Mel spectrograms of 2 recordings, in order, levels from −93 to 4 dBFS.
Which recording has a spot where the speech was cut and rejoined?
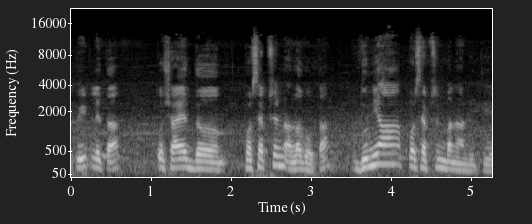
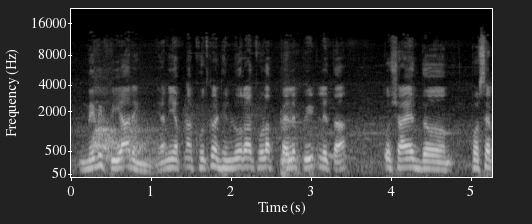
first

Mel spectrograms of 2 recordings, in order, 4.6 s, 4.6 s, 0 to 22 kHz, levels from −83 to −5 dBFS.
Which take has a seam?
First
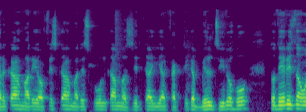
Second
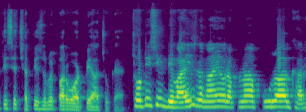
second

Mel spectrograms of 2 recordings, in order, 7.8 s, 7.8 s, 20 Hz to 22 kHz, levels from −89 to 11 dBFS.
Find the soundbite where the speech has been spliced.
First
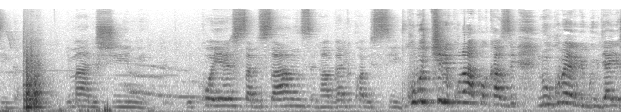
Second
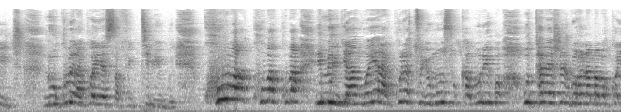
first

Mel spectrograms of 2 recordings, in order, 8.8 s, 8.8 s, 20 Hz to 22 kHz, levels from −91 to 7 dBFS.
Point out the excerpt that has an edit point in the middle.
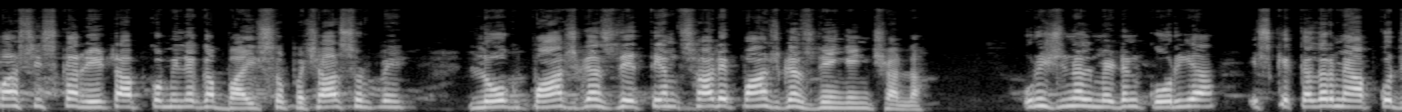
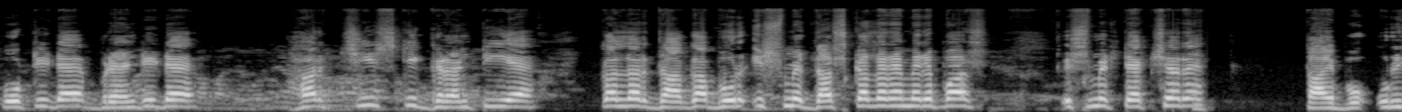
second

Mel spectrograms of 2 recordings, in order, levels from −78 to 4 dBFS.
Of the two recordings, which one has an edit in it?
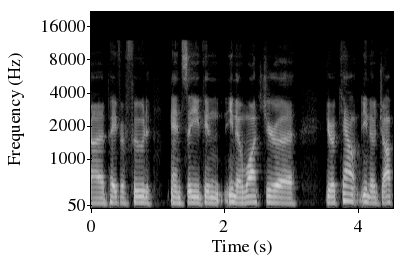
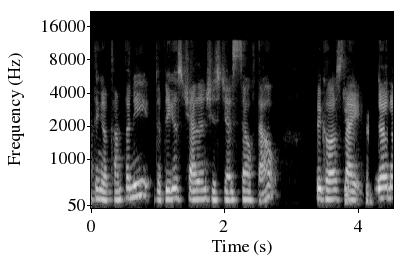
second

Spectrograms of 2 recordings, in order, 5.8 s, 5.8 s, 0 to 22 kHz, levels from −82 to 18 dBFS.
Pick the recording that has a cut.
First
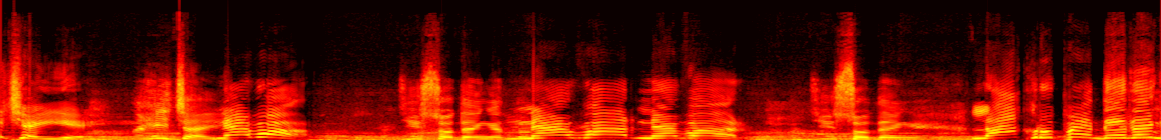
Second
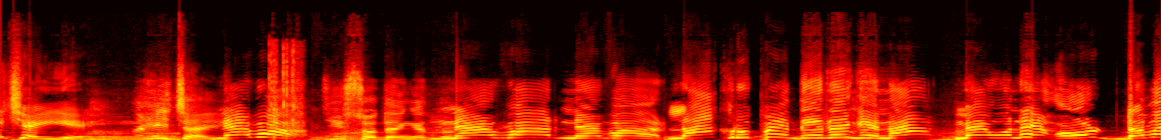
second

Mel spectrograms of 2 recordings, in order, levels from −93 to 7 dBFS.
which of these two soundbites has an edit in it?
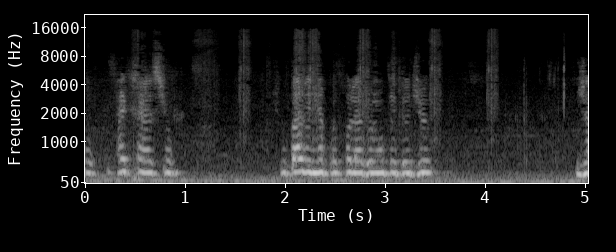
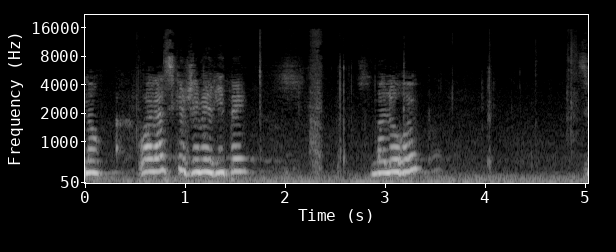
first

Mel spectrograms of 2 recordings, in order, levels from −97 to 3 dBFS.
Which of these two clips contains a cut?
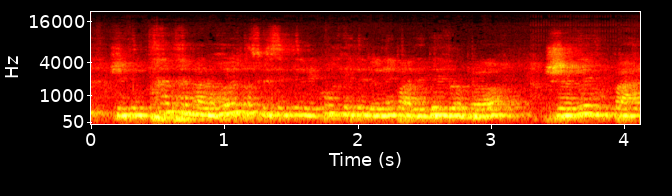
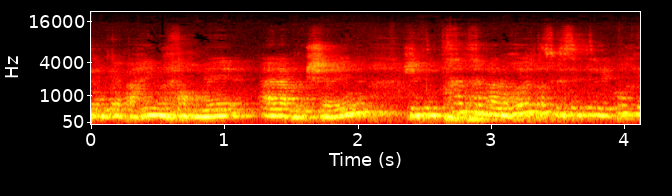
first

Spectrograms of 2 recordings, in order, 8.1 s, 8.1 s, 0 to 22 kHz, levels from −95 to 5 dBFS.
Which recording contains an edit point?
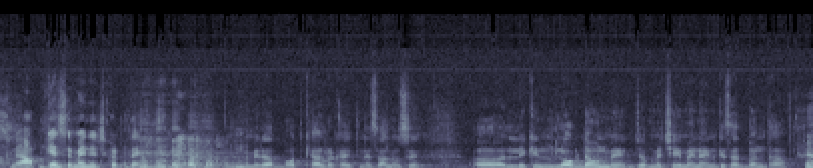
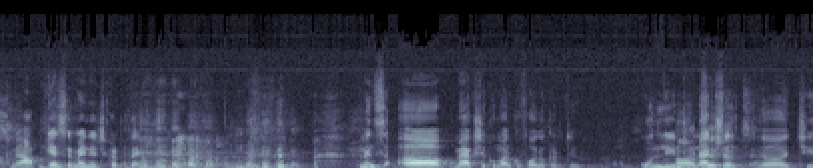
first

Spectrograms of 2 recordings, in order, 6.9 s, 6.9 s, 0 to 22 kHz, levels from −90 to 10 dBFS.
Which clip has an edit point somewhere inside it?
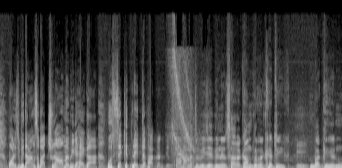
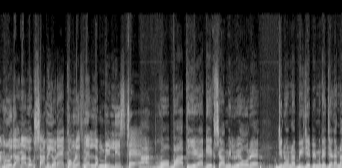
first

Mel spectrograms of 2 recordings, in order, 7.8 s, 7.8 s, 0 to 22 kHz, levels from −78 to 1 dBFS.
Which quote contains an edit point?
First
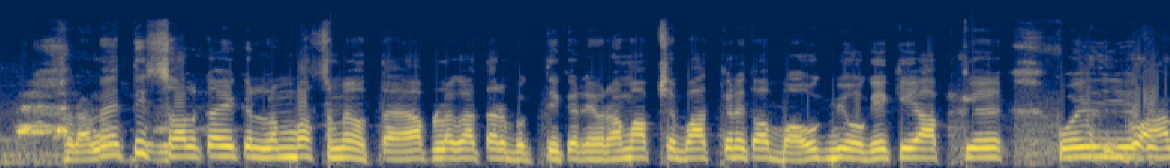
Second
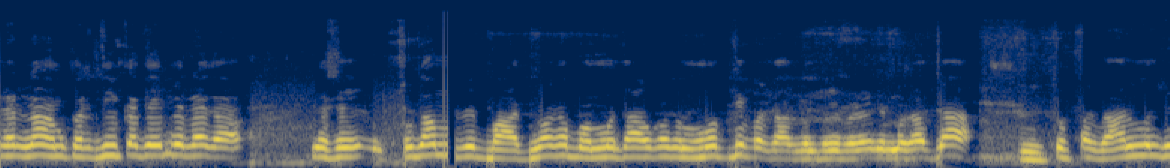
second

